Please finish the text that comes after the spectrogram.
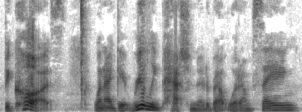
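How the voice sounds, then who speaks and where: Low-voiced woman with an Appalachian accent. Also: lively intonation, normal speed. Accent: Southern Ohio Appalachian. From Southern Ohio Appalachia, United States. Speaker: podcast host and coach. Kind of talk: conversational podcast introduction and chat.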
